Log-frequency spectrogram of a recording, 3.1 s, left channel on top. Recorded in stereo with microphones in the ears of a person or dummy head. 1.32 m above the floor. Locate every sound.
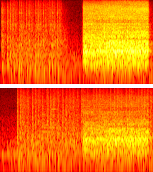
1.7 s boiling: 65° left (ahead or behind), 0.6 m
